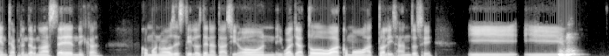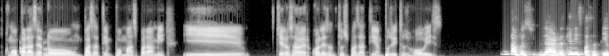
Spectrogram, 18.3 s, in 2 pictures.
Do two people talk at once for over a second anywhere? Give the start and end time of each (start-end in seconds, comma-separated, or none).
none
